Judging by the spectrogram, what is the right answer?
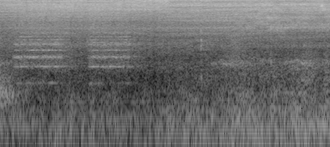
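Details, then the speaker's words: Front tire on a long-unused auction motorcycle, fairly new tire, pumped up from low pressure but not holding: thin steady hiss of air escaping through the tire, no engine noise; tire air leak, new front tire needed. "It's coming out right through there. Yeah. So it looks like we need a new front tire for it."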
